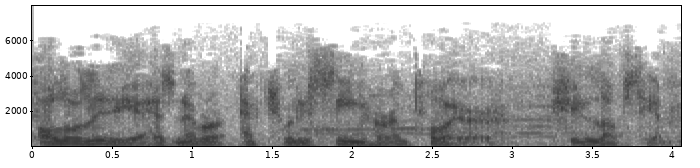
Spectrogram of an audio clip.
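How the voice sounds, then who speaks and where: A man with a low voice hosts an old radio drama. His scripted narration is portentous and deliberate, slightly muffled, with music playing behind. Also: big pitch swings, vocal fry. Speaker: host and narrator.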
